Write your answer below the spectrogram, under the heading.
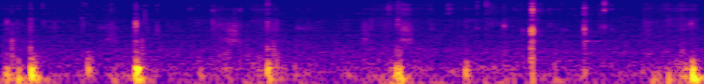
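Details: Blue, a Yorkshire Terrier puppy, crunches a dried bunny ear: sharp crisp bites roughly once a second, each a brief crackling burst with low thumps, in a quiet small room.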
